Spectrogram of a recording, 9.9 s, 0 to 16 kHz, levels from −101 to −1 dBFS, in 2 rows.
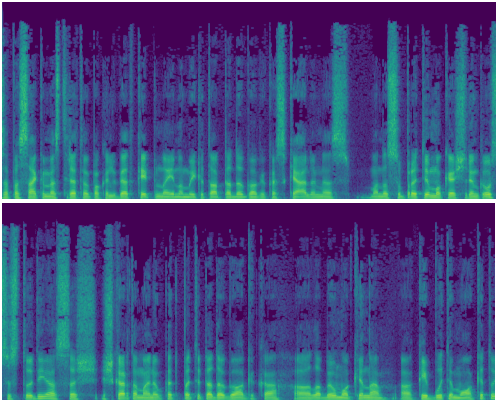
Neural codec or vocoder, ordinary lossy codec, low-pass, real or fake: autoencoder, 48 kHz, 32 numbers a frame, DAC-VAE, trained on Japanese speech; MP3, 64 kbps; 14.4 kHz; fake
